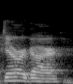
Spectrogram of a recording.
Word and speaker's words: Duergar: Dragar? – Yeah, Duergar. – Duergar.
